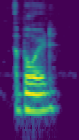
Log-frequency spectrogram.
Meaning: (adverb) 1. On board; into or within a ship or boat; hence, into or within a railway car 2. On or onto a horse, a camel, etc 3. On base 4. Into a team, group, or company 5. Alongside
- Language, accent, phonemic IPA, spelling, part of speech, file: English, US, /əˈbɔɹd/, aboard, adverb / preposition, En-us-aboard.ogg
